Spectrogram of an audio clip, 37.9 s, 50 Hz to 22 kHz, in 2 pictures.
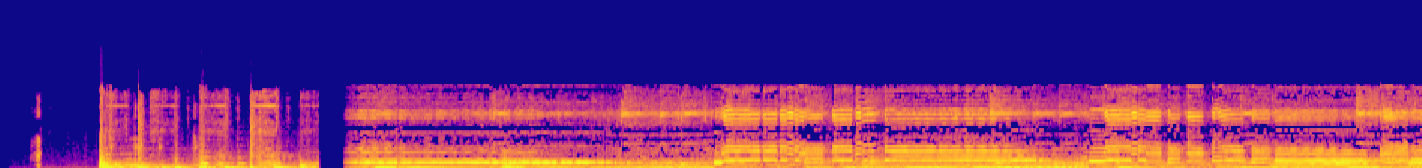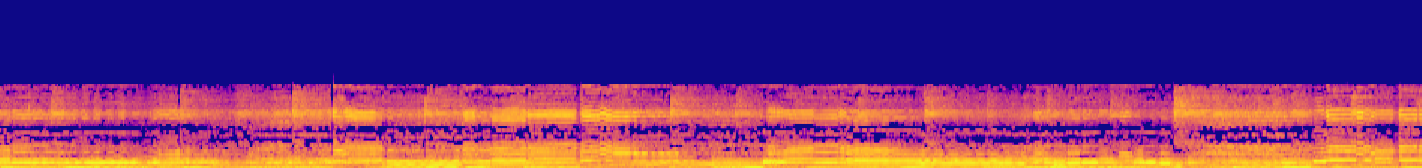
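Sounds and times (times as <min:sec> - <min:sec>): steady drum beat: 0:01.4 - 0:02.9
keyboard chords: 0:01.4 - 0:37.9
saxophone melody: 0:04.6 - 0:37.9.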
